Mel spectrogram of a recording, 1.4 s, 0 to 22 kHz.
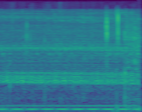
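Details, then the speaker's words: A/C vacuum pump connected on the low side of a 2002 Chevy Avalanche 5.3 Vortec V8 whose system leaked to zero refrigerant, pulling vacuum: steady, even buzzing hum with a fast regular pulse. Running normally. "Just a vacuum pump right here. Turn it on. Boom."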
